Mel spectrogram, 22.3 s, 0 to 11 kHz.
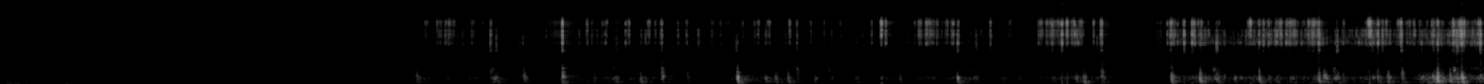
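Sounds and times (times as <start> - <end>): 
vinyl record noise: 6.2 - 16.6, 17.3 - 22.2.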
